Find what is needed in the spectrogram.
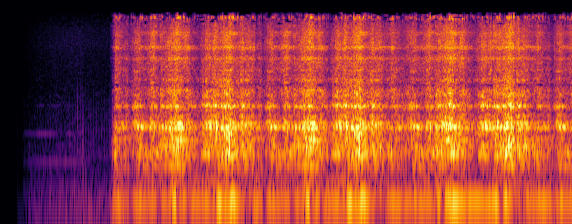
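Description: Frame drums fitted with metal jingle rings played in a fast continuous jingling roll, starting suddenly about a second in, with a steady low tone beneath.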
